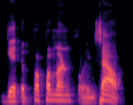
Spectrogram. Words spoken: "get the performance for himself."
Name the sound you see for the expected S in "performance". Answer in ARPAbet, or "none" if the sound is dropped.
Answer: none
